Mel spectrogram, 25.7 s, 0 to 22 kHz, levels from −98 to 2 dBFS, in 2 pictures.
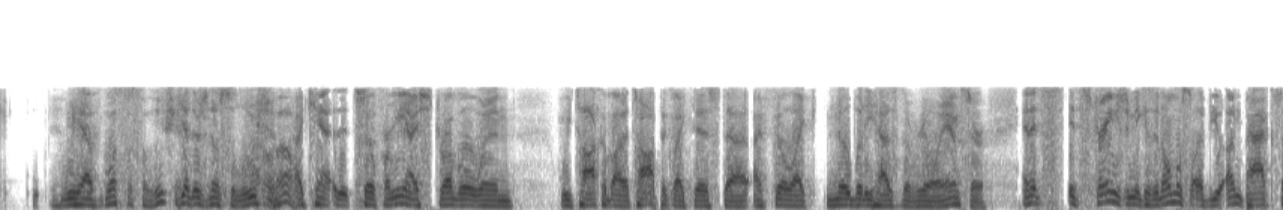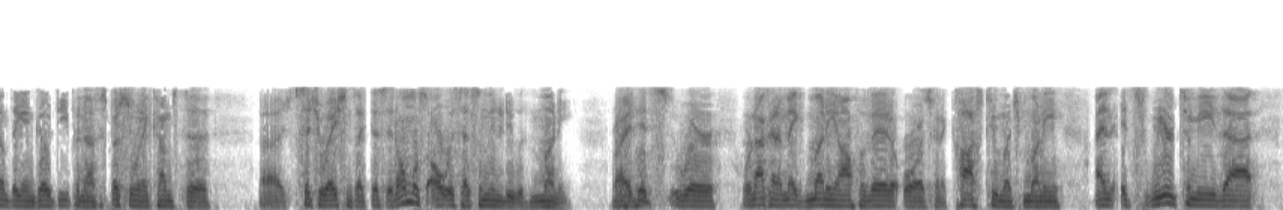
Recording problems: garbled, watery; badly; nothing above 4 kHz
distortion; slight; 10 dB below the speech

